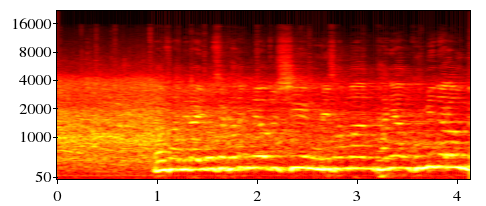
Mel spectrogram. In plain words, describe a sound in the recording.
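A young man sings into a microphone, heard through loudspeakers in a large echoing hall.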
